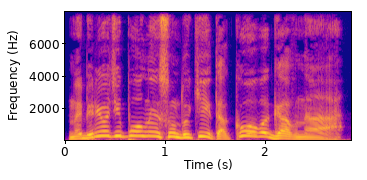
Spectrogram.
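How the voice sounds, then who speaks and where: A man's voice: high voice, huge pitch swings, normal speed, darkish tone, no room sound, studio quality, voice pushed up, heavily acted. A man voicing a wry, easygoing male vampire who banters in a mocking tone.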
